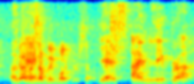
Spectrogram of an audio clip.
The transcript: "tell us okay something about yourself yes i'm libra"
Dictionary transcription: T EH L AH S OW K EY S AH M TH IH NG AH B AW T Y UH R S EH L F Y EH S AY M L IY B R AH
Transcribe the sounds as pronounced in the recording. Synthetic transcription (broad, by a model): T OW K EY S AH M TH IH NG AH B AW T Y UH R S EH L F Y EH S AY M L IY B R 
